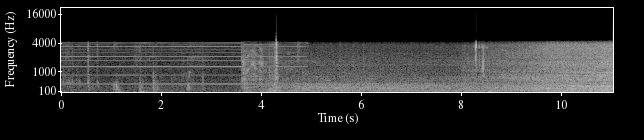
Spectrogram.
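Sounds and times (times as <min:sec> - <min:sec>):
high electronic tone: 0:00.0 - 0:05.0
car engine cranking and idling: 0:00.0 - 0:11.0.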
